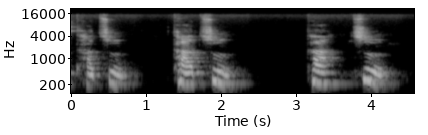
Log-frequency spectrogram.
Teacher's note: You put the stress on the last syllable because the word ends with O-O-N.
